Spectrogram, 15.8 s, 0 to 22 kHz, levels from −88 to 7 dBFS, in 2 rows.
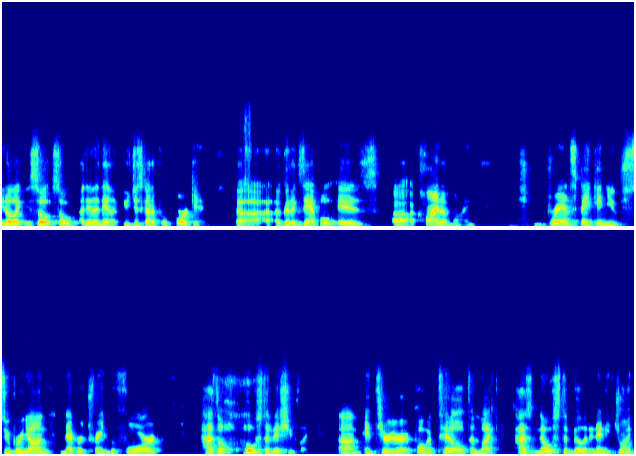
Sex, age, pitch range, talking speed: male, 20-39, 115-135 Hz, 210 wpm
